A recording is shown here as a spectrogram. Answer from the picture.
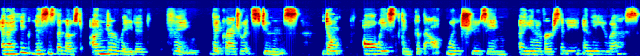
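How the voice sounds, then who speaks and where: At a fairly slow pace, a woman with a fairly high pitch talks in a somewhat breathy voice with ordinary pitch variation. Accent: American. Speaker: university international admissions advisor. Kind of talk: webinar presentation. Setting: video call.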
